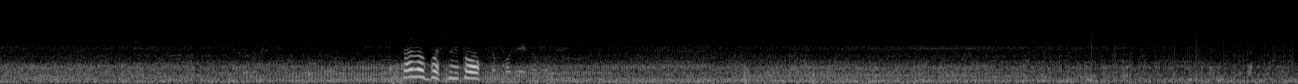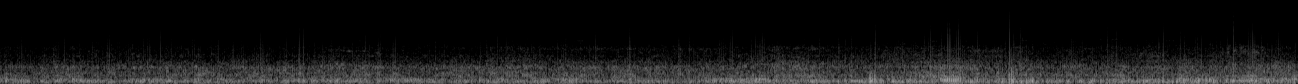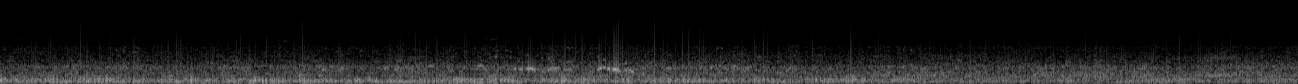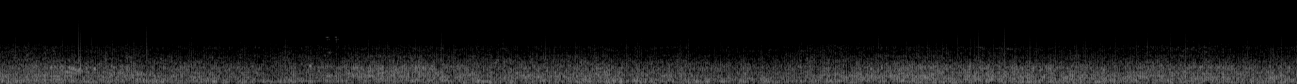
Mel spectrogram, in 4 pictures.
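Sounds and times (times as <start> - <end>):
other motorcycles running: 0.0 - 51.9
road noise: 0.0 - 51.9.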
